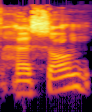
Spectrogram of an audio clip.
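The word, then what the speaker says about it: Kherson: have heard of the city of herson written kershawn but it's pronounced her son i think which is a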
